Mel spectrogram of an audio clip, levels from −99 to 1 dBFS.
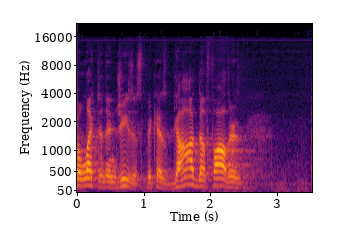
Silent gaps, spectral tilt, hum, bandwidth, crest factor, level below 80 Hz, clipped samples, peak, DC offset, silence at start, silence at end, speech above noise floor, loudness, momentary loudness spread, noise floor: none; -6 dB/octave; none; 16 kHz; 18 dB; -68 dBFS; under 0.1%; -8 dBFS; under 0.1%; 0 s; 0.95 s; 31 dB; -25 LUFS; 11 LU; -56 dBFS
